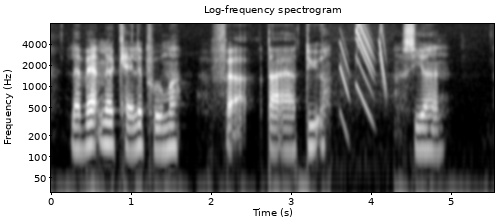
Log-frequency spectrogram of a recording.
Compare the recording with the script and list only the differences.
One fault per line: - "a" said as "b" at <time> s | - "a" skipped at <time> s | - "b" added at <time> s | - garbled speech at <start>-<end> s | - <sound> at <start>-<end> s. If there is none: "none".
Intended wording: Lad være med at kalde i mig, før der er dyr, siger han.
- "i" said as "på" at 1.1 s
- chirp at 3.6-4.2 s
